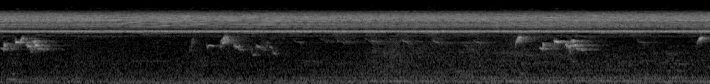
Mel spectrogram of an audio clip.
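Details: Red-whiskered bulbul (chào mào) used as a decoy bird for trapping, recorded 21 July 2016; brief bursts of warbled, whistled phrases scattered through the clip, set against loud, unbroken high-pitched insect buzzing.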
